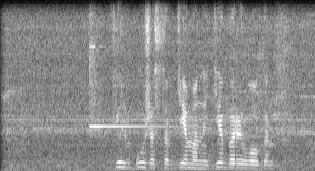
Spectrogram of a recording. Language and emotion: Russian, neutral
